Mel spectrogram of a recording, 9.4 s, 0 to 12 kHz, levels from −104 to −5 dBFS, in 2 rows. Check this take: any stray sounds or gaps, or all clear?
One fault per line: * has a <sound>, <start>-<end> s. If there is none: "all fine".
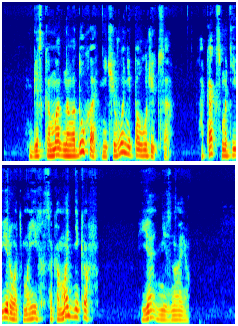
all fine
